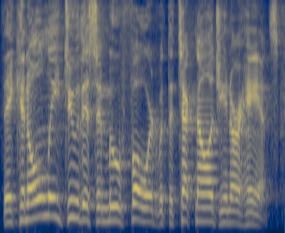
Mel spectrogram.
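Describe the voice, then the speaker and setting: Man, slightly high voice, channel host, emphatic opinionated monologue, rhetorical questions. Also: lively intonation, a little fast. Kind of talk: opinionated monologue to his viewers.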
